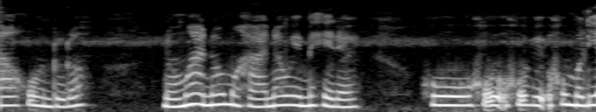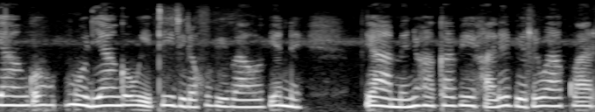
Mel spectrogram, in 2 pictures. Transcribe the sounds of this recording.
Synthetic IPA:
axuːndulo̞ | nomwaːnomuxanawemixile | xu | xumuljaːŋɡo̞muljaːŋɡo̞witiliɾexuβiβawoβje̞ne | βjame̞ɲoxakaβixale̞βiɾiwakwar

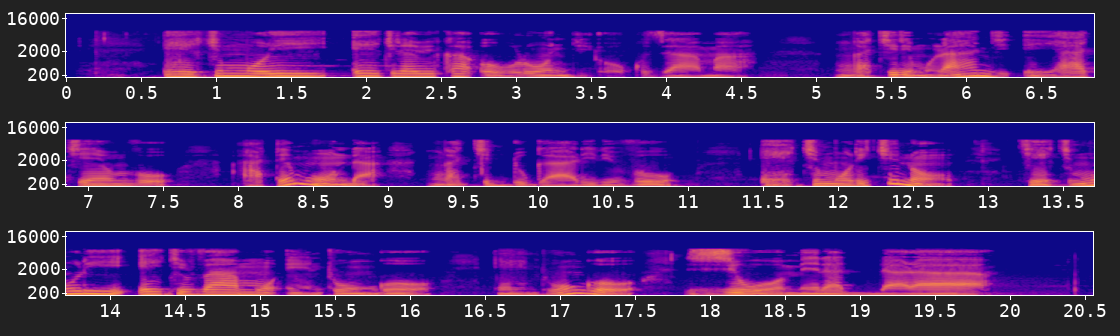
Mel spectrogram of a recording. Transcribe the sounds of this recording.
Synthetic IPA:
ecimulieciɾaβikaʔo̞βuluːɲɟḭo̞̰kuza̰ːma̰ | ŋɡaciɾimṵlaːɲɟie̞jace̞ːɱvṵ | a̰te̞muːnda̰ | ŋɡacidːuɡa̰ːliɾivu | e̞cimulicino̞̰ | ce̞cimulie̞civaːmuʔe̞ntuːŋɡo̞ | entuːŋɡo̞ | ziwoːme̞ɾadːala

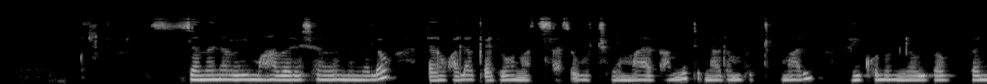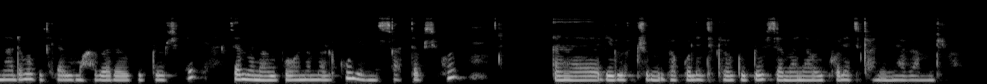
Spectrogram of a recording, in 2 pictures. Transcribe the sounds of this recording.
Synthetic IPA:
z̥əmənawwimahβəɾəsəβmːɨnːɨləw | wʷalakʼːəɾjɛho̞nuast̪ʰə̥sasə̰βo̞t͡ʃːɪnjɛmːajarːamːɨd̪ɨnːad̪əɡmobət͡ʃʼɪmːaɾi | b̥əʔikʰo̞no̞mijawibənːad̪əɡmo̞bət̪ʰələjawjumahbəɾawiɡud̪ːajwo̞t͡ʃːlaj | z̥əmənawibəho̞nəməlkʰujɛmːisːat̪ʰːəfsi̥ho̞n | le̞lo̞t͡ʃːɪmbəpʰo̞lət̪ʰi̥kʰawiɡud̪ːajwot͡ʃːz̥əmənawipʰo̞lət̪ʰi̥kʰanjɛmːijaramːɨd̪nəw

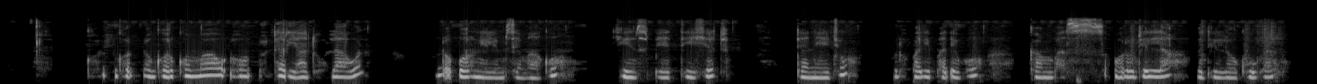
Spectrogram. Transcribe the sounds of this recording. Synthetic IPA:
ɡɔɗːɔɡɔɾkɔmawɗɔɗɔdaɾijadɔwlawɔl | ɔɗɔ̰ɓoɾnilimsɛmaɡɔ | d͡ʒinsbetiʃɛt | d̥aned͡ʒum | ɔɗɔpaɗipaɗɛbɔ | kambasɔɗɔdilːabadilːɔkʰuːɡal

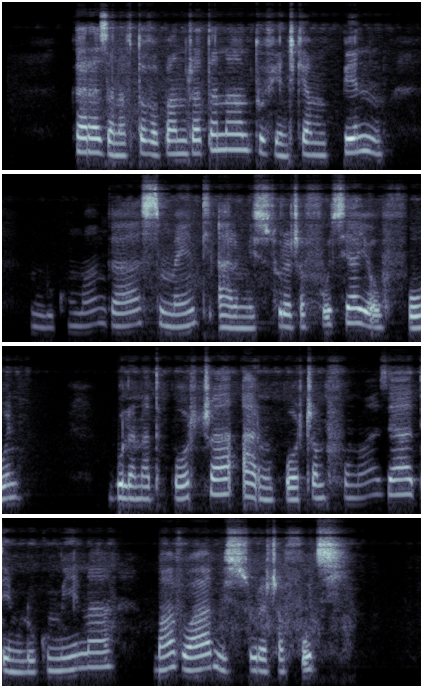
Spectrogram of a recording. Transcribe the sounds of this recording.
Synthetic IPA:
kaɾazanəfi̥t̪ovəpanuɳɖ͡ʐat̪anəmit̪uveɳɖ͡ʐikʲamimpeninə | milukumaŋɡasimajnt̪i̥aɾimisi̥suɾaʈ͡ʂəfut͡saiewv̥oni̥ | mbulanat̪i̥b̥ɔɾʈ͡ʂəaɾinib̥ɔɾʈ͡ʂəmifunuwazad̪emilukumenə | mavwamisi̥suɾaʈ͡ʂəfut͡si̥

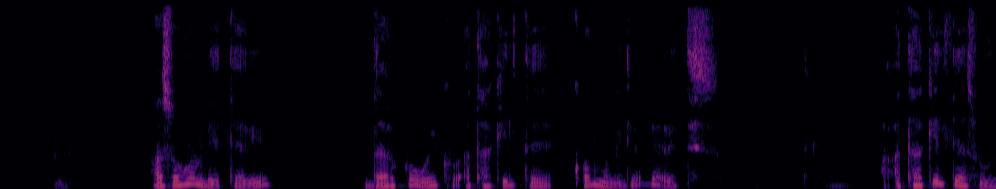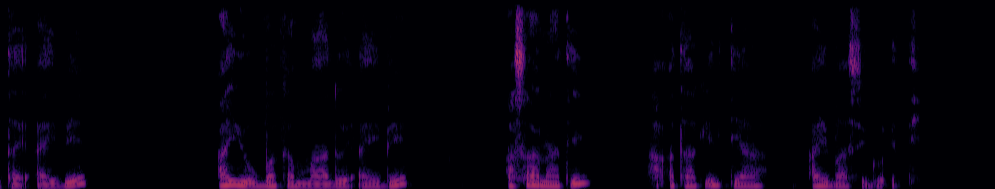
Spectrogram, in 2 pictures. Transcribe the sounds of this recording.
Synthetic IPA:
hɐsɔɦɔnbe̞ːt̪ːɪjaːɡe̞ː | d̪ɐɾkʰːɔwɔjkʰːɔ̰ʔɐt̪ʰaːkɪlt̪ːɛkʼɔmːɔɡɪd̪ɪjɔ̰ɡɛɛ̰ɾɛt̪ːɪ̥s | hɐ̰ʔɐt̪aːkɪlt̪ːɪjasʊmt̪ːɐjɐjbeː | ɐjːɔʊbːɐkʰːɐmaːd̪ɔjʔɐjbeː | ɐsa̰ːnaːt̪ɪ | hɐʔɐt̪ʰaːkɪ̰lt̪ːɪjaː | ʔɐjbaːsːɪ̰ɡɔ̰ʔɛt̪ːɪ̥

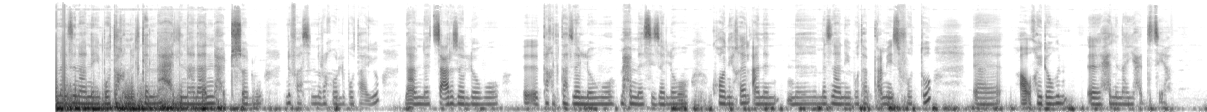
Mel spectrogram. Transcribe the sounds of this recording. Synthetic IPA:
mɐznanɐjbo̞t̪ʰakʰɨnɐlkʰɐlnaħɨlːɨnanaɨnːɨħɨd̪ɨsɐlunɨfasɨnːɨɾɐxβɐlːubo̞t̪ʰaɨjːu | nɨʔa̰βnːɐt̪sɨʕɾizɐlːɐwo̞t̪ʰɐxlɨt̪ʰat̪zɐlːɐwo̞mɨħmɐsizɐlːɐwo̞kʰɨ̥xonjɪxʔɨlʔa̰nɐnmɐznanɐjbo̞t̪ʰabɨt̪ʼaʕmizɨfɐt̪ʰʼːu | a̰ʔʔxɐjd̪owʊnħɨlːɨnajːɪħɨd̪ɨsʼɨja

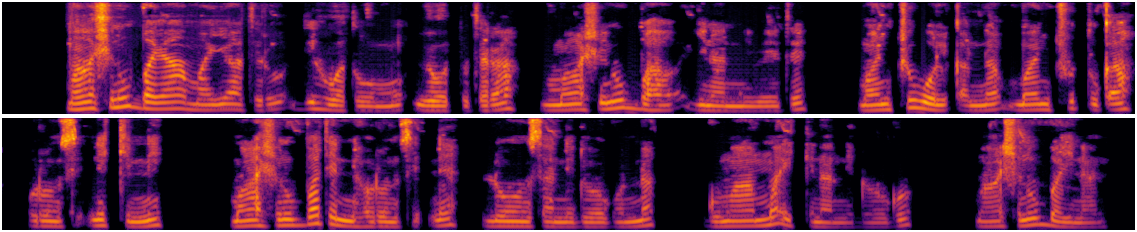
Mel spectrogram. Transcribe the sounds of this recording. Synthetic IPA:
maːʃɪnʊbːɐjaːmɐjːaːt̪ɪɾɔd̪ɪhʊwɐt̪o̞ːmːɔjo̞ːt̪ːʊt̪ɛɾɐ | maːʃɪnʊbːɐjɪnɐnːɪbe̞ːt̪ɛ | mɐnt͡ʃːʊwɔlkʼɐnːɐmɐnt͡ʃːʊt̪ʼʊkʼɐ | hɔɾɔnsɪnːɪkːɪnːɪ | maːʃɪnʊbːɐt̪ɛnːɪɦɔɾɔnsɪnːɛ | lo̞ːnsɐnːɪd̪o̞ːɡɔnːɐ | ɡʊmaːmːɐɪkːɪnɐnːɪd̪o̞ːɡɔ | maːʃɪnʊbːɐjɪnɐn

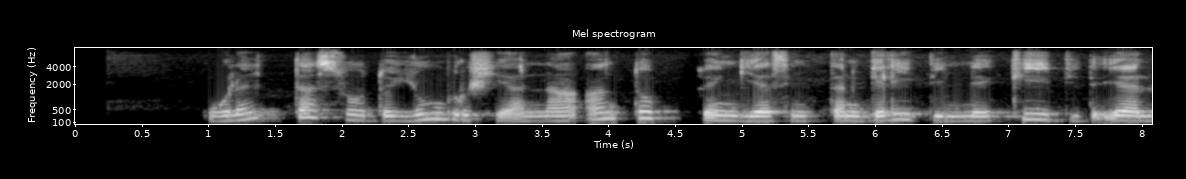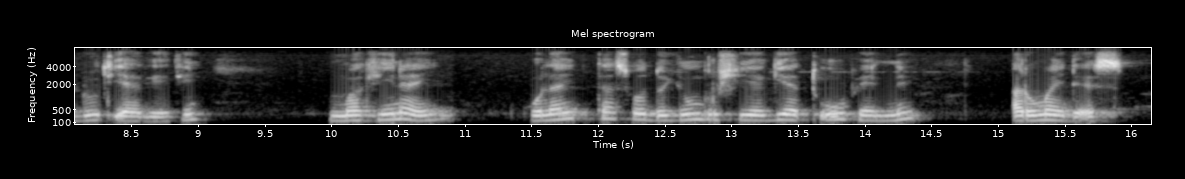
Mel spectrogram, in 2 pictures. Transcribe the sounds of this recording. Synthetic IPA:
wɔlɐjt̪ːɐso̞ːd̪ɔjʊmbʊɾʃɪjɐ̰naːʔɐnt̪ːɔpːɛ̰ŋɡɪjasɪnt̪ːɐnɡɛliːd̪ːɪnːɛkʰːiːd̪ːɪd̪ɛʔɪ̰jalʊt̪ʼɪjaːɡe̞ːt̪ɪ | mɐkiːnɐj | wɔlɐjt̪ːɐsoːd̪ɔjːʊmbʊɾʃɪjɛɡɪjɐt̪ʼuːpɛnːɛ | ɐɾʊmɐjd̪ɛʔes

